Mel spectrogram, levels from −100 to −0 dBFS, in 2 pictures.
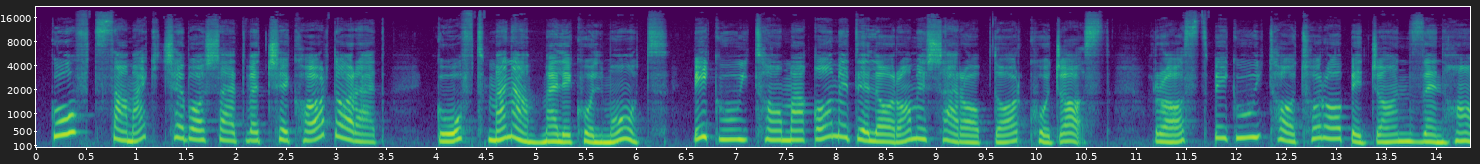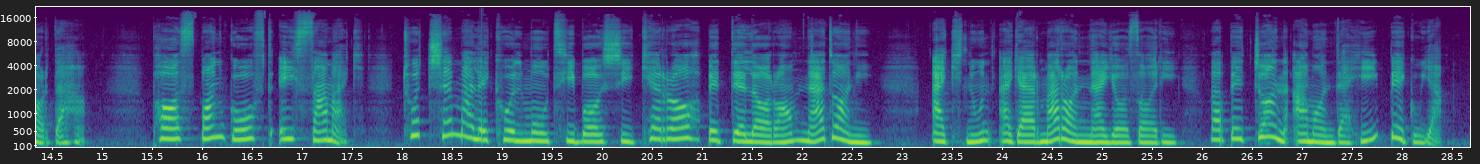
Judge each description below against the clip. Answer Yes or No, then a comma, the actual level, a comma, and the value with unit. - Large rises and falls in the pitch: Yes, wide, 5.7 semitones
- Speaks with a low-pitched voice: No, high, 235 Hz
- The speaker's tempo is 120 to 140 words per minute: No, slow, 105 wpm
